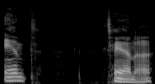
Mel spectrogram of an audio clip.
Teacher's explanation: But the other thing that's happening is that first stressed syllable can pull the vowel that follows it in a different direction than the speaker intends or usually would say. So stressing ant in the first part of the ant tana, may take that second vowel and turn it more like an A and less like an E. It's a physical, mechanical thing happening in the mouth.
